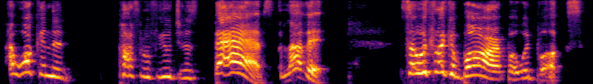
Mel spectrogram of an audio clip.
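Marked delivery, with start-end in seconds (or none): 2.1-2.8 cheerful, higher, louder name call; calling out a greeting. Retold or imitated. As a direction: hail him across the bar. Bookstore regulars greeting her.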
